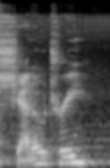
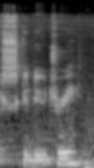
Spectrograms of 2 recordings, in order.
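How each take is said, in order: First: The first part sounds like 'shadow'. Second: The first part sounds like 'skadoo'. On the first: This is the intended pronunciation. The speaker calls it right. "it's pronounced Shadow Tree" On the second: This is a literal reading of the spelling. The speaker calls it wrong. "it looks like Skidoo Tree"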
